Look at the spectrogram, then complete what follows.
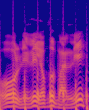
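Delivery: slow, clumsy, terribly bad put-on Welsh accent. Grabbing lilies, naming a flower in a terribly bad Welsh accent. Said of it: "that was a terribly bad Welsh impress Welsh accent impression".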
